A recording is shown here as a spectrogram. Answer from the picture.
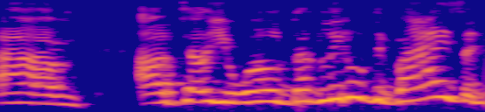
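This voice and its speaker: A woman with a high-pitched voice and a non-native accent speaks with lively intonation. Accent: noticeable foreign. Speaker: management consultant. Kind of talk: webinar panel talk. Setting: online webinar.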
